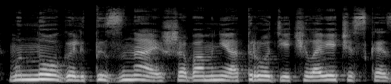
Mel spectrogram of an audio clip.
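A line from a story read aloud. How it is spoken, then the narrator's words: Bestial growl. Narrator (Russian): зарычал звериным голосом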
